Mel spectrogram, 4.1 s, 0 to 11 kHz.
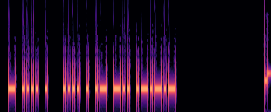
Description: Morse code, heard as a keyed tone, about 34 wpm, 700 Hz. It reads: THE HEAD.
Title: Sentences from Top 1200 Words 35wpm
